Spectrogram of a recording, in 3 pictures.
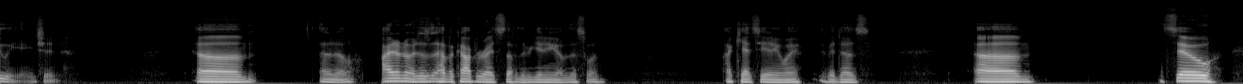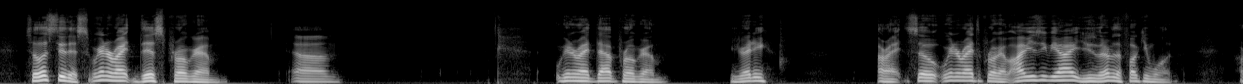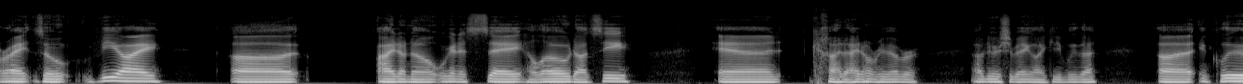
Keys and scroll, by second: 24.3 typing, 29.7-31.4 typing, 32.7 typing, 33.9 typing, 35.6-37.2 typing.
